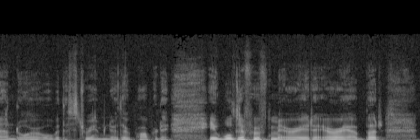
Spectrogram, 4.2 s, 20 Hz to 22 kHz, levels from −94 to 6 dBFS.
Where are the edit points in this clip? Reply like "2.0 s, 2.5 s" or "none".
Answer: none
